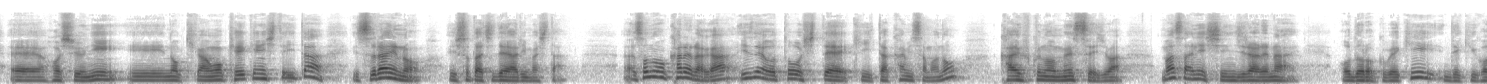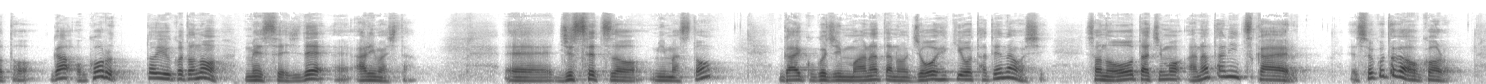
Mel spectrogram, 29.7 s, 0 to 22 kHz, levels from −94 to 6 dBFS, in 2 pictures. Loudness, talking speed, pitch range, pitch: -27 LUFS, 275 characters per minute, 125-170 Hz, 135 Hz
